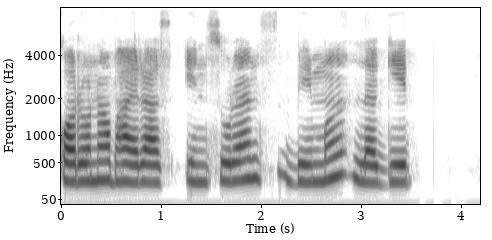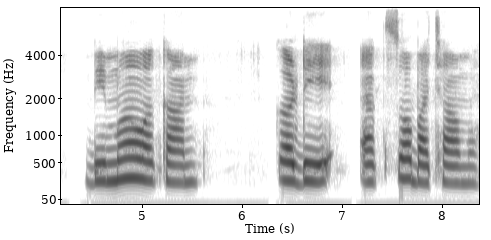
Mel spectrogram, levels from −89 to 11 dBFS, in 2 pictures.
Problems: none marked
